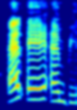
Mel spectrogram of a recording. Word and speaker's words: lamb: Now, this follows the rule that says that when B comes after letter, it is silent. So L-A-M-B is lamb. Okay, 2, C-R-U-M-B is crumb. Because what? Because the letter B is silent.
